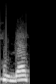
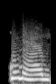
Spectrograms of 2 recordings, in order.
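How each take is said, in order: First: The words blend into one reduced word. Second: Both words are said fully and separately.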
